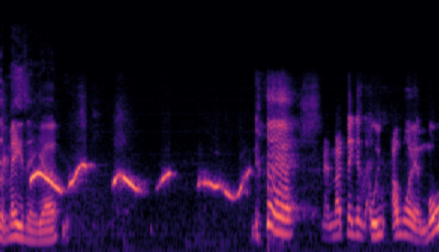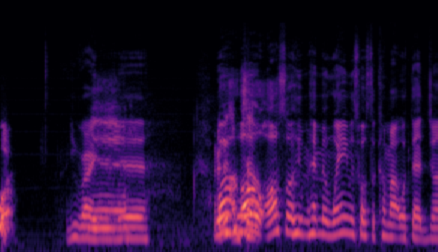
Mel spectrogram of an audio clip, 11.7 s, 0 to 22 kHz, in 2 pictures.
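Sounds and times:
speech: 0.0s - 1.0s, 3.4s - 6.1s, 6.7s - 7.9s, 8.7s - 11.6s
whistled melody of a song: 0.4s - 3.4s.

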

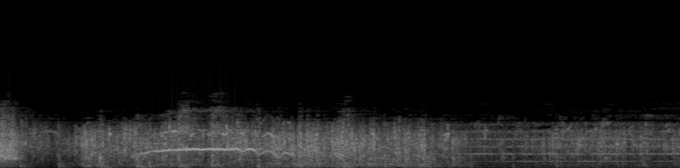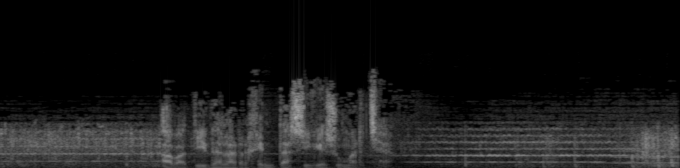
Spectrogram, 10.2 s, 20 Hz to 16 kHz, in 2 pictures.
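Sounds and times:
horse whinnying: 0.0s - 3.4s
19th-century horse-drawn carriage rumbling: 0.0s - 6.4s, 9.0s - 10.1s
horse hooves clip-clopping: 0.0s - 10.1s
speech: 6.4s - 8.2s.

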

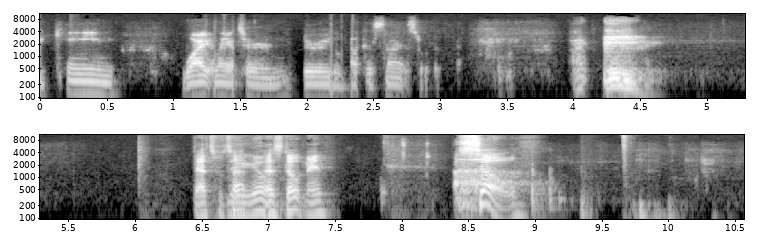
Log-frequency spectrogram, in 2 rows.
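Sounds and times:
speech: 0.0s - 4.7s, 6.4s - 9.2s
person coughing: 4.0s - 4.7s.

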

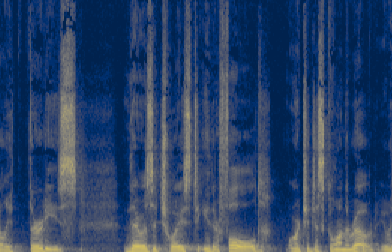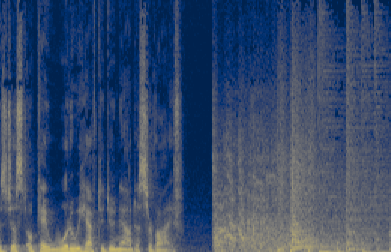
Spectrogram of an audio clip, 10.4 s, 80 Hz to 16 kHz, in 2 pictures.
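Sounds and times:
speech: 0.0s - 8.4s
bus engine starting: 8.1s - 9.7s.

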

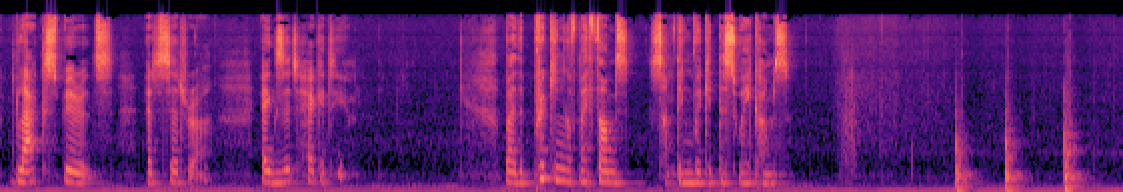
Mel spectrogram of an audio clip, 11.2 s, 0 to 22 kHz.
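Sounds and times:
speech: 0.2s - 3.6s, 5.0s - 8.0s
heavy knocks on a door: 9.5s - 11.0s.

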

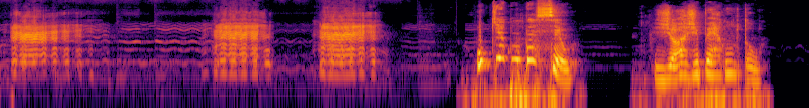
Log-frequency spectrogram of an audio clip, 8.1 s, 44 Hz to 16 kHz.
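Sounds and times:
goat bleating loudly: 0.0s - 1.0s, 2.0s - 3.9s
speech: 5.2s - 5.8s, 6.5s - 7.7s.

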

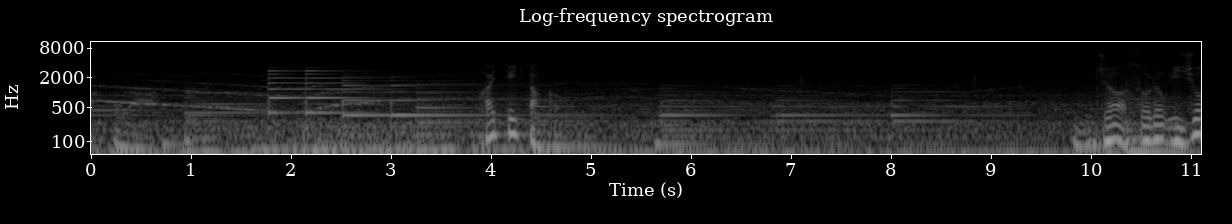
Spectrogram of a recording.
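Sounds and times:
fire engine siren wailing as it passes: 0.0s - 8.0s
low rumbling traffic noise: 0.0s - 11.0s
speech: 4.0s - 4.6s, 10.4s - 11.0s.

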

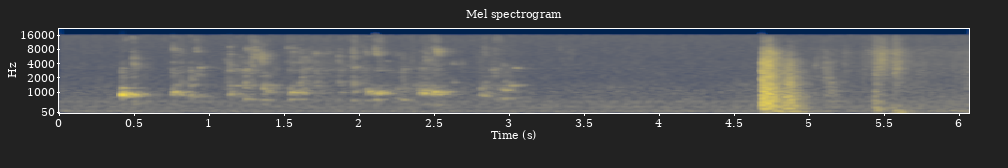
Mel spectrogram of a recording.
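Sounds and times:
water pouring into a measuring container: 0.4s - 3.2s.

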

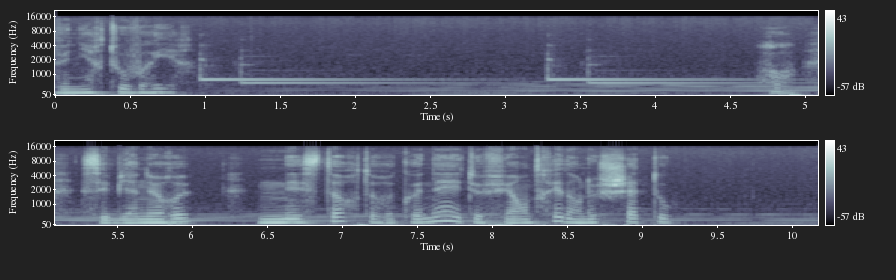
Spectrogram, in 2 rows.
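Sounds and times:
speech: 0.0s - 1.0s, 4.8s - 9.3s
doorbell at the front door of a small country château chiming: 1.0s - 2.7s, 3.3s - 5.0s.

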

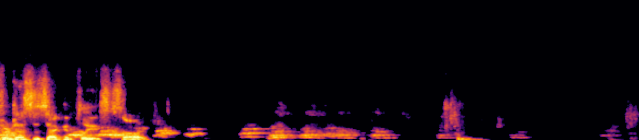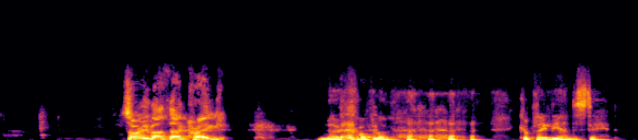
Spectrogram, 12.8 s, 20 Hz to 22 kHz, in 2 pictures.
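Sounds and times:
speech: 0.0s - 1.8s, 4.4s - 4.8s, 7.6s - 8.7s, 9.6s - 12.6s
several dogs barking in overlapping bursts: 0.0s - 5.4s, 6.0s - 6.8s
laughter: 9.0s - 11.6s.

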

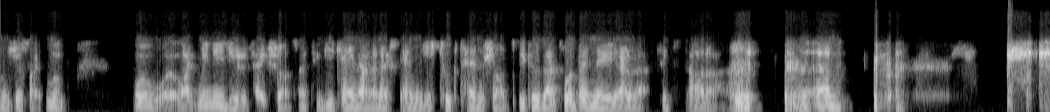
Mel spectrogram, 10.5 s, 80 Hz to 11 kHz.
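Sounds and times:
speech: 0.2s - 9.0s
raspy cough: 7.3s - 8.2s, 8.8s - 9.3s, 10.1s - 10.4s
throat clearing: 7.3s - 10.4s.

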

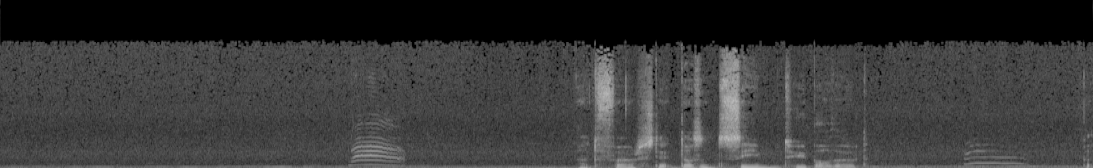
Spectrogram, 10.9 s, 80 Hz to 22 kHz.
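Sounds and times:
steady low hum and hiss: 0.0s - 10.9s
cat meow: 3.5s - 4.2s, 9.6s - 10.4s
speech: 5.8s - 8.8s.

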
